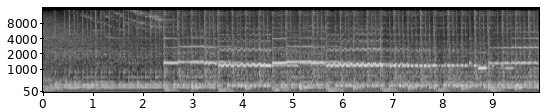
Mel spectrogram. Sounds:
music, traditional music

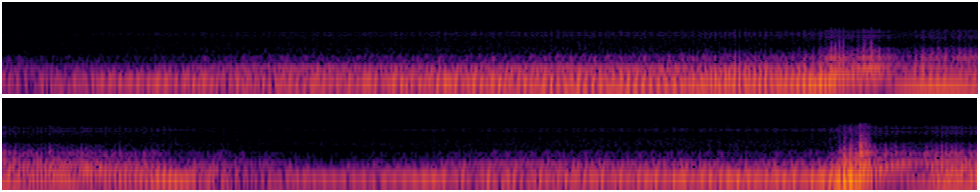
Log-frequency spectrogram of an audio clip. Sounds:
motor vehicle (road), car, vehicle

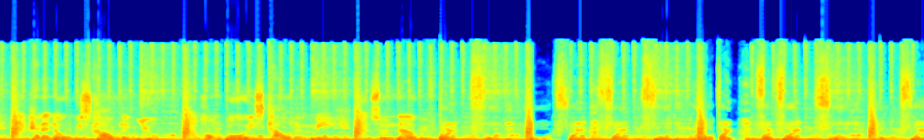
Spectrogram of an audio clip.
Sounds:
music, jazz, rhythm and blues, funk

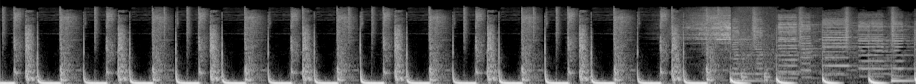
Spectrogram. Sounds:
music, electronic music, techno

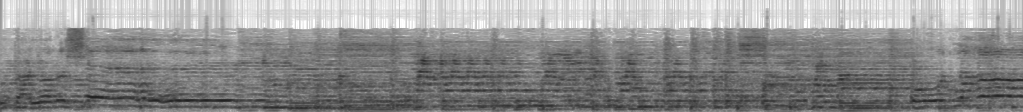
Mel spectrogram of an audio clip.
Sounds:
music, singing, hammond organ

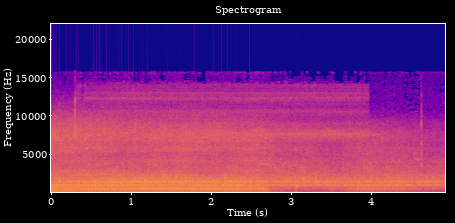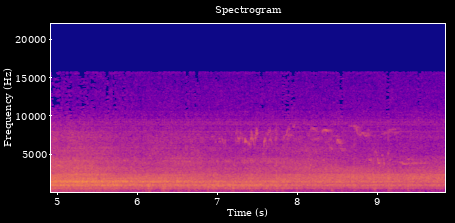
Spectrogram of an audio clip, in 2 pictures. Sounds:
vehicle, accelerating, car

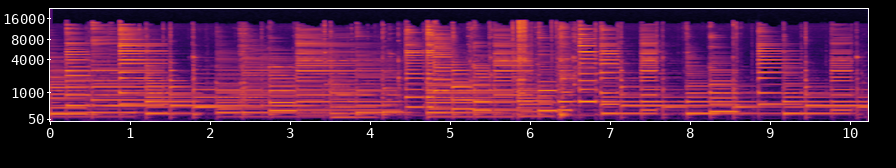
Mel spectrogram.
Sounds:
playing acoustic guitar, acoustic guitar, music, guitar, musical instrument, plucked string instrument

